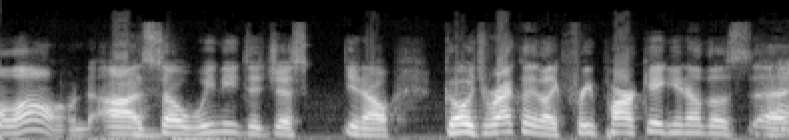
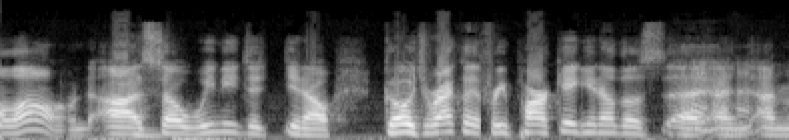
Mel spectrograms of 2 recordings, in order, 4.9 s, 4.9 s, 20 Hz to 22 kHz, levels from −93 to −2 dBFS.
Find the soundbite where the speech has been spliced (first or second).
second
